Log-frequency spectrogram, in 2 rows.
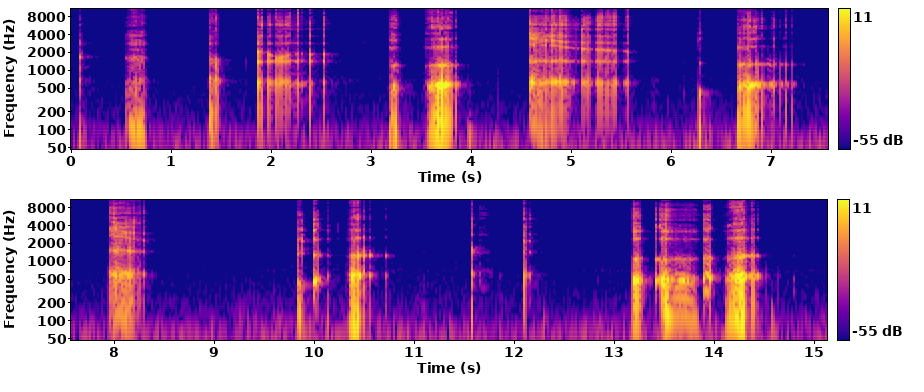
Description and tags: Me and my friend burping.
Recorded with Zoom H2. Edited with Audacity.
gas, belch, burps, gasses, female, male, burp, belching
